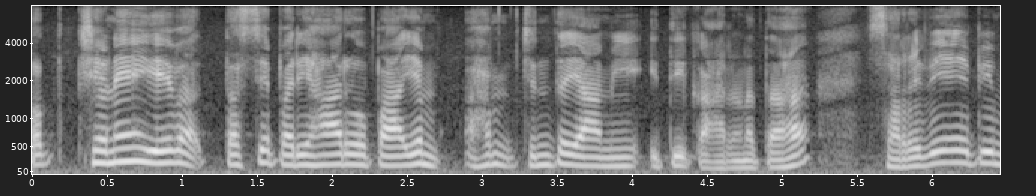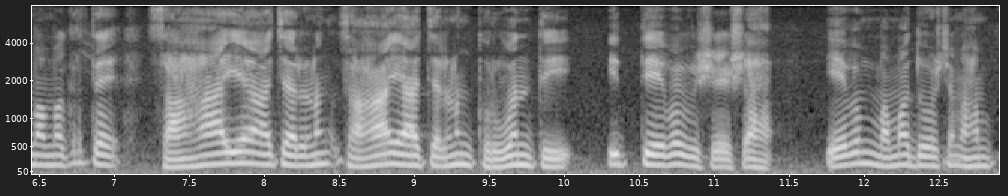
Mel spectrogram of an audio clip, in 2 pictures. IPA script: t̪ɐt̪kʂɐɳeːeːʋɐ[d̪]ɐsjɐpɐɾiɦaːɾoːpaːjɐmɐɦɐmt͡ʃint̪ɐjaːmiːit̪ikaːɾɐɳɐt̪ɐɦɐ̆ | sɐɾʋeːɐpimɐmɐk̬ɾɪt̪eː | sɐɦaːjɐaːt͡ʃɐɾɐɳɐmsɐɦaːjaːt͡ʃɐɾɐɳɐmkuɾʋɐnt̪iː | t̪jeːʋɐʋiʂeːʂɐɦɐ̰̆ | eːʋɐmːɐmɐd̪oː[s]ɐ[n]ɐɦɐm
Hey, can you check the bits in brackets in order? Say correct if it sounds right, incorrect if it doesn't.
incorrect, incorrect, incorrect

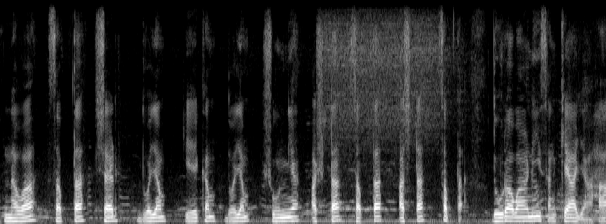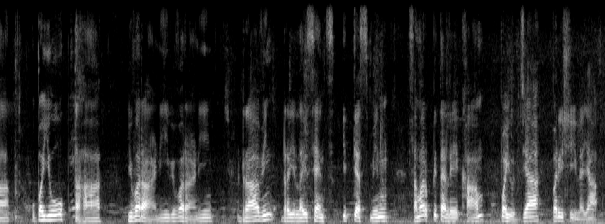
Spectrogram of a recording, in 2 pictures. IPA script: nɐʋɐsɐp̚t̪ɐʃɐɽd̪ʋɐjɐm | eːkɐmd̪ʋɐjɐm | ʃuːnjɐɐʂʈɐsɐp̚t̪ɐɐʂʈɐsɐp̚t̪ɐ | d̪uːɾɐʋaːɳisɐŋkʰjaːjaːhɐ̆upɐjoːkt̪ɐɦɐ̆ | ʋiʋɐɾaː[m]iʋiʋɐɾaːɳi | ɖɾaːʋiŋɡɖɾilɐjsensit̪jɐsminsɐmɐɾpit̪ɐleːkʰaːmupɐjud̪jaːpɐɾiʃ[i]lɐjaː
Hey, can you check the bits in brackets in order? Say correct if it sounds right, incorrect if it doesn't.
incorrect, incorrect

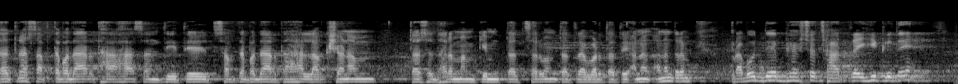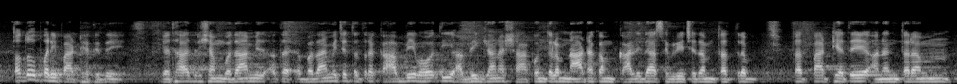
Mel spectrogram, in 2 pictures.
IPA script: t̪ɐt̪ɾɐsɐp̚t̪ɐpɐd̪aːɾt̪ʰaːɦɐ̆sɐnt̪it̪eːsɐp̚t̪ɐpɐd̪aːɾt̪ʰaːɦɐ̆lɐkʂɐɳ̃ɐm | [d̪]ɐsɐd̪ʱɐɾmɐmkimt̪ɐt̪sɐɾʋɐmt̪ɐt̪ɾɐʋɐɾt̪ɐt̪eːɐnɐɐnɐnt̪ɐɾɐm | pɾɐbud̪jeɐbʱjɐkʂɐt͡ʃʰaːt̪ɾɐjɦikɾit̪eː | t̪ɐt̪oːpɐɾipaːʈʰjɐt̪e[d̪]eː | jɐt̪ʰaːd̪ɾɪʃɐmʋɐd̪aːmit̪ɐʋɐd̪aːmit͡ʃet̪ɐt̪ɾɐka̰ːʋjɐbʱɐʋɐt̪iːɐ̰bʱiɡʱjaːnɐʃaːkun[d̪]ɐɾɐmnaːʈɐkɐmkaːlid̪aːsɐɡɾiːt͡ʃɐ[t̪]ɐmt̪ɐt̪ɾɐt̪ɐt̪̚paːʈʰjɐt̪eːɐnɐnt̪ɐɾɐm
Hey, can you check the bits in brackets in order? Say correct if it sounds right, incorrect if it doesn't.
incorrect, incorrect, incorrect, correct

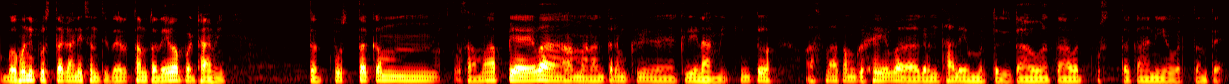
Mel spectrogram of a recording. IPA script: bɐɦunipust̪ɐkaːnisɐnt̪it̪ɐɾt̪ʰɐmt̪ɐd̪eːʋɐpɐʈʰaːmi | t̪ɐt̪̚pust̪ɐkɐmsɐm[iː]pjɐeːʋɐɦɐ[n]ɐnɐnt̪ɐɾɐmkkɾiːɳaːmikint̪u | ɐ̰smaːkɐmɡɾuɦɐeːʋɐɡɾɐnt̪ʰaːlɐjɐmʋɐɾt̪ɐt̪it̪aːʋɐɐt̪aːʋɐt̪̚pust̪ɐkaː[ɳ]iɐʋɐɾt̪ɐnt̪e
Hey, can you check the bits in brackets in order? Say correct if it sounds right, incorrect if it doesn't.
incorrect, incorrect, incorrect

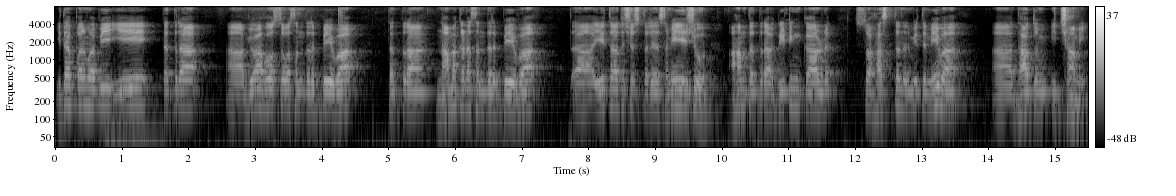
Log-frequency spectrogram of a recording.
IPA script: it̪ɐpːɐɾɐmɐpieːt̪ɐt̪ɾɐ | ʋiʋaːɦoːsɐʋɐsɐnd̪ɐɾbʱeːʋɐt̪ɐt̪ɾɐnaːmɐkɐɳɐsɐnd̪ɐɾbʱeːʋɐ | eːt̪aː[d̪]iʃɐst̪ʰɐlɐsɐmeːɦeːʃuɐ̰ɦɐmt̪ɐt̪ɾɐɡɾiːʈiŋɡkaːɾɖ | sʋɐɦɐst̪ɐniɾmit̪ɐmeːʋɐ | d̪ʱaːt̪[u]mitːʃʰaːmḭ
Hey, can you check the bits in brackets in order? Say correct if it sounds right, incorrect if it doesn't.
correct, correct

